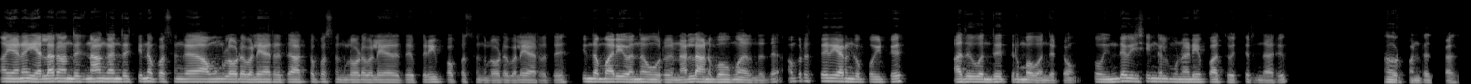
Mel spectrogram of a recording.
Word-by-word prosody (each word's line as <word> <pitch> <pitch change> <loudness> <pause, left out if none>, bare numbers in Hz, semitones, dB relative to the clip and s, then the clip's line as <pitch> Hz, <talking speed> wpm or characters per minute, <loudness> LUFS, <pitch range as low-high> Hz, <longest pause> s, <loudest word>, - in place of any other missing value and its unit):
ஏன்னா, 135 +2 +6
எல்லாரும் 135 0 +5 0.2
நாங்க 135 0 +5
அந்த 130 0 +3
சின்ன 140 0 +2
பசங்க 125 -1 -2 0.2
அவங்களோட 125 0 +1
விளையாட்றது, 115 -1 +1
அத்த 115 +2 -8
பசங்களோட 110 -2 -4
விளையாட்றது, 110 0 -1
பெரியப்பா 115 -1 -3
பசங்களோட 100 -2 -7
விளையாட்றது, 100 -1 -3 0.3
இந்தமாரி 130 -1 +4
வந்து 120 0 +2
ஒரு 110 0 -2
நல்ல 120 +4 +2
அனுபவமா 115 -1 +1
இருந்தது. 100 +4 -7
அப்புறம் 155 +1 -7
திரையரங்கு 140 -4 +3
போயிட்டு, 120 +2 -1 0.6
அது 125 +1 +1
வந்து 120 +1 +1
திரும்ப 115 -2 0
வந்துட்டோம். 100 0 -6
சோ, - - -11
இந்த 130 +4 +2
விஷயங்கள் 135 -1 -2
முன்னாடியே 115 -1 +1
பார்த்து 110 -1 -2
வச்சிருந்தாரு. 100 -2 -7 1.0
அவரு 105 -1 0
பண்றதுக்காக. 95 -1 -7
115 Hz, 145 wpm, -25 LUFS, 105-130 Hz, 1.0 s, ஏன்னா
